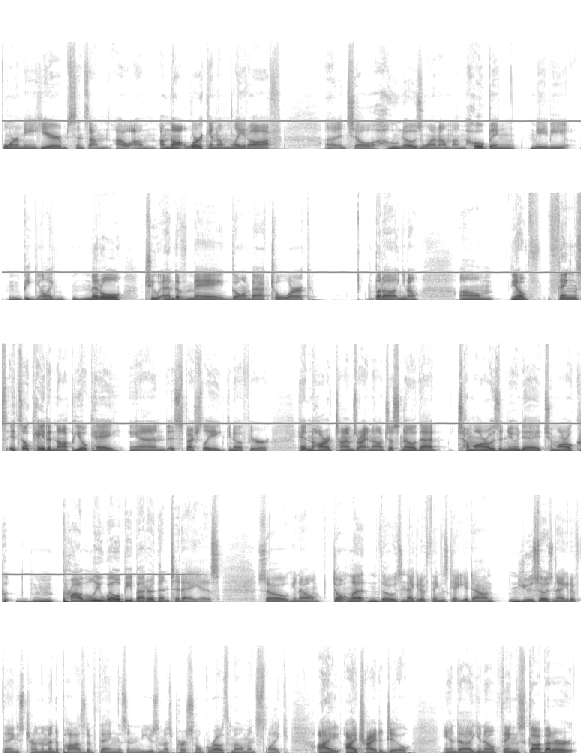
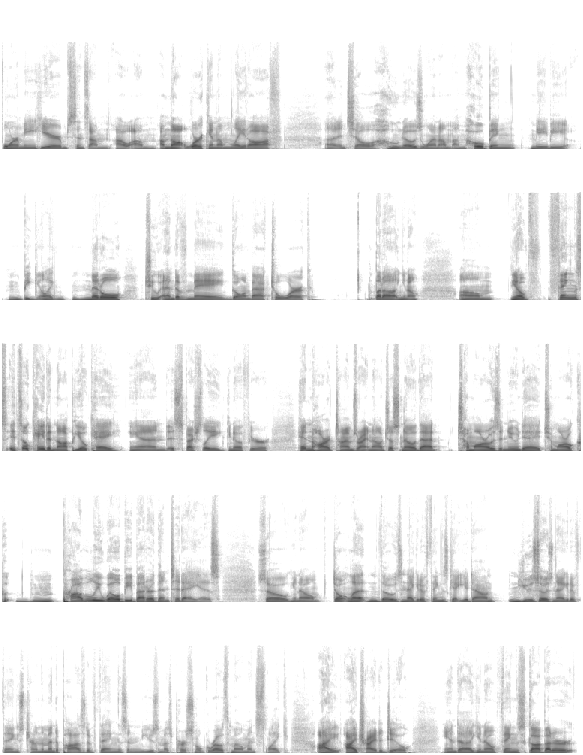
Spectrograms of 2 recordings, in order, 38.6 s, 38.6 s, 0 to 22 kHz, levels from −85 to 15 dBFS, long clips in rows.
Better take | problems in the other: second | high-pitched whine; noticeable; until 26 s; 4 kHz, 10 dB below the speech

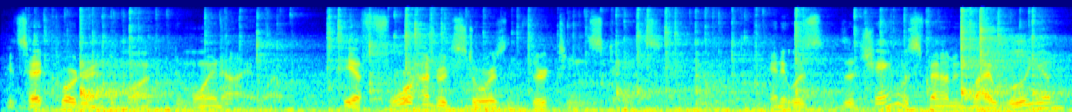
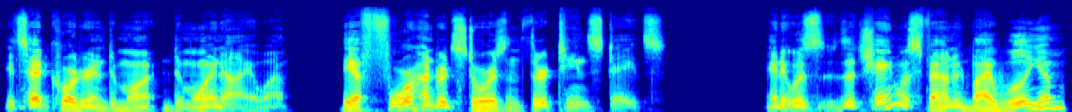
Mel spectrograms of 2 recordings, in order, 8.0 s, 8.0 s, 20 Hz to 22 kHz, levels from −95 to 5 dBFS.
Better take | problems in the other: second | keyboard typing; loud; peak 4 dB above the speech

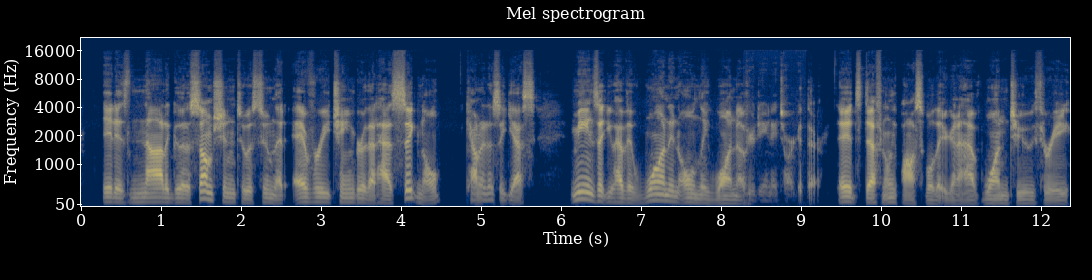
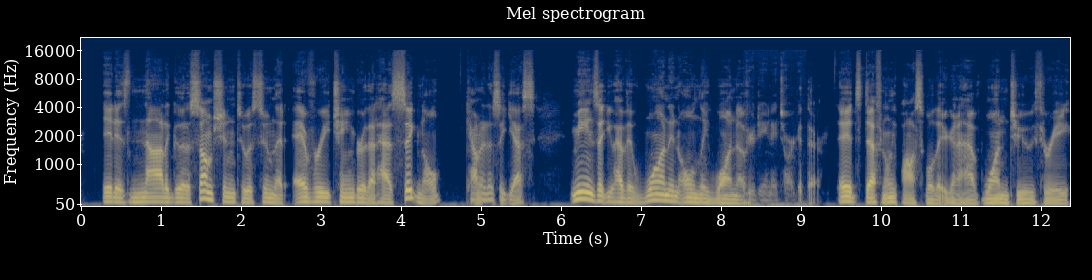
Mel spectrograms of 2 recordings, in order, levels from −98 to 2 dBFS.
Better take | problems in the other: second | thin; very; fading below 800 Hz

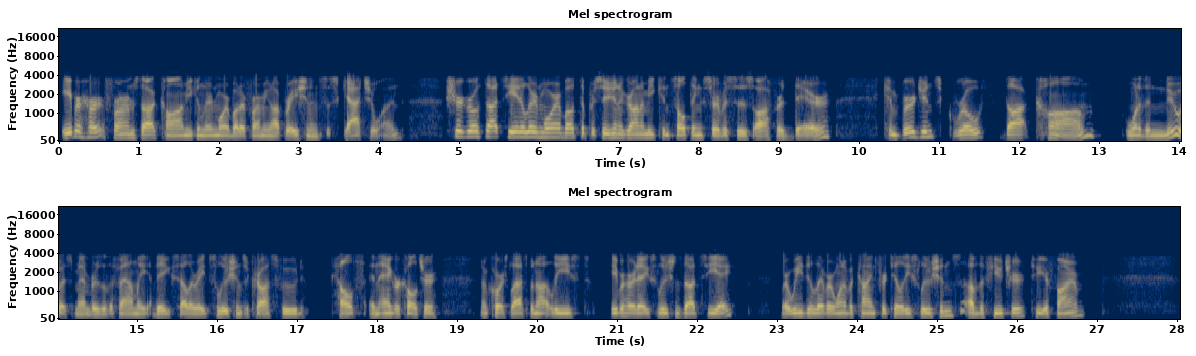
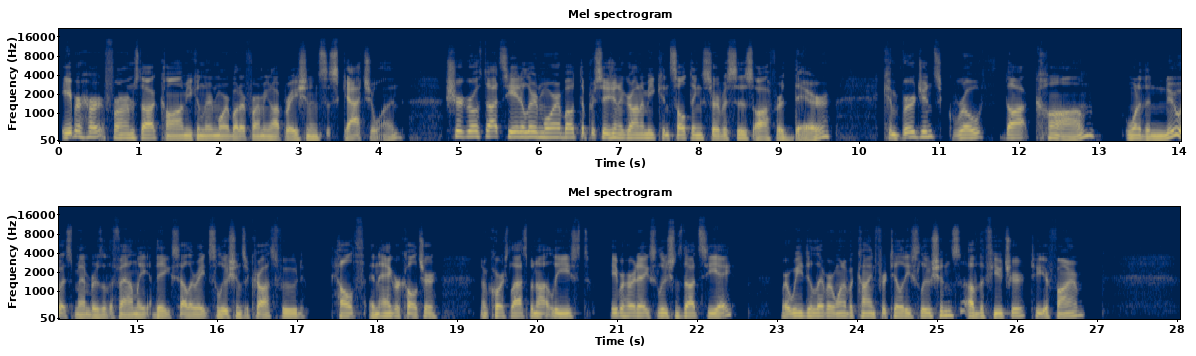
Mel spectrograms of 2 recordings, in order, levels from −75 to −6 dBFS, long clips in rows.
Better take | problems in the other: second | phone-call audio

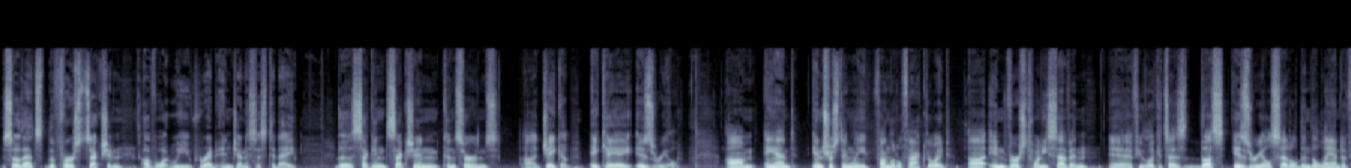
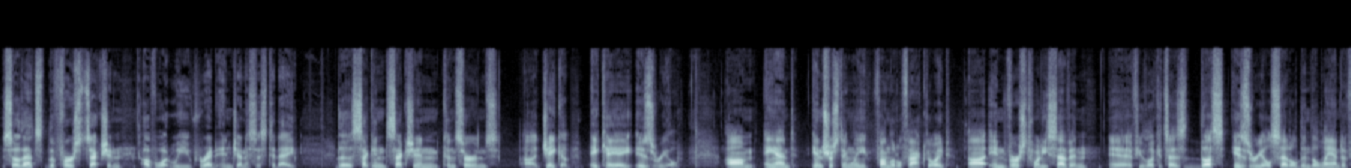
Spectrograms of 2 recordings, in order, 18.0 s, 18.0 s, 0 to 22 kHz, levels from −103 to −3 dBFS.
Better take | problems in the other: first | thin; very; fading below 750 Hz

